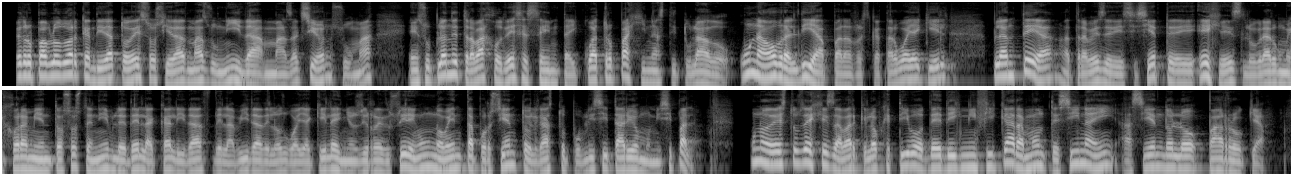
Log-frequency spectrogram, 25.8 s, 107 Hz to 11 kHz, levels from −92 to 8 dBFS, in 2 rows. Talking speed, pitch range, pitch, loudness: 160 wpm, 115-160 Hz, 135 Hz, -22 LUFS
